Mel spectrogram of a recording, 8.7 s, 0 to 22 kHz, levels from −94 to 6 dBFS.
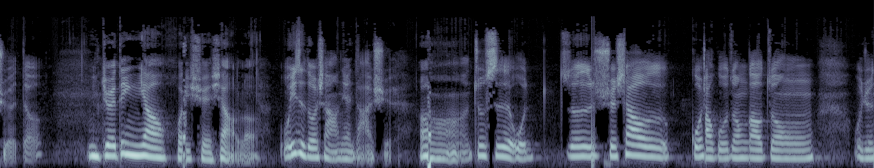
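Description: A speech recording with three brief garbled skips, at 1.82 to 1.87 s, 4.27 to 4.32 s and 7.04 to 7.07 s, each a momentary smear where the sound jumps ahead. These most likely come from a broken MP3 bit reservoir: with frames missing, the next frame's borrowed data is read from the wrong place, spoiling one or two frames of roughly 26 ms each. At 5.92 to 5.95 s a short jumbled flicker is chunks out of order: one chunk of about 12 ms plays one position late, after the chunk that should follow it, so nothing is lost but there are three hard joins.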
